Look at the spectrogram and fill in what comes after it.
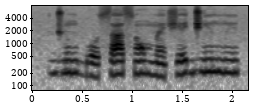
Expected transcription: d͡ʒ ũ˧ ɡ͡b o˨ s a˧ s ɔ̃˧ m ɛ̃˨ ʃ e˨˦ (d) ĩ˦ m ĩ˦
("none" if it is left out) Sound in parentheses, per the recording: d͡ʒ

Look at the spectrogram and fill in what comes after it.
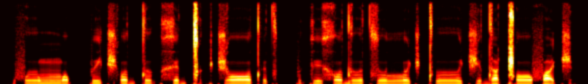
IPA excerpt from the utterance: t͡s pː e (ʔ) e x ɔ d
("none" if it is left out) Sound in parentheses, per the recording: k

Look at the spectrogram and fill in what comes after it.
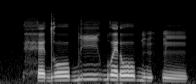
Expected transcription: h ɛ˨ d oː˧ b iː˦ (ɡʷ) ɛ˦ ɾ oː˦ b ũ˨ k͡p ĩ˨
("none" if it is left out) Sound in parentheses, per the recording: ɡʷ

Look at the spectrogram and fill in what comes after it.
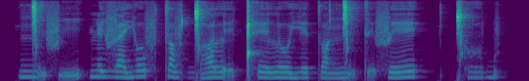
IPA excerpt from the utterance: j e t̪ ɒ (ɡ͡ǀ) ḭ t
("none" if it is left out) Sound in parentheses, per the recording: ŋ͡ǀ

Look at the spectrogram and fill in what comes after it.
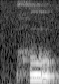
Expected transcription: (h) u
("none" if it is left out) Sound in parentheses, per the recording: h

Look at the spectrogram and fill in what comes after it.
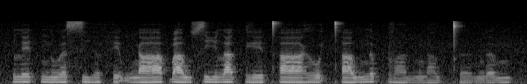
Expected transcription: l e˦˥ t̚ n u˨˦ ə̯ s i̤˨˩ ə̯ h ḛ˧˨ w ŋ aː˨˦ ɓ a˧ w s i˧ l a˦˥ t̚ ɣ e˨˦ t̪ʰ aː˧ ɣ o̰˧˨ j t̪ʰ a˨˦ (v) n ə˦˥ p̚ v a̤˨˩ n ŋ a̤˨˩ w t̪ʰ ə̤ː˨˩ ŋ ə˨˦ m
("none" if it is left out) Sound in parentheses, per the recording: w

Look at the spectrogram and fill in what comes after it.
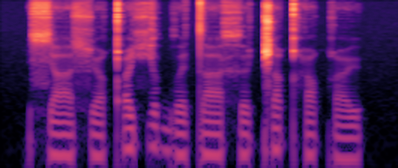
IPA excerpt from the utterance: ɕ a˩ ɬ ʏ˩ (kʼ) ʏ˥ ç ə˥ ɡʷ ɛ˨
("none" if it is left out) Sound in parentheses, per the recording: qʼ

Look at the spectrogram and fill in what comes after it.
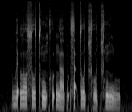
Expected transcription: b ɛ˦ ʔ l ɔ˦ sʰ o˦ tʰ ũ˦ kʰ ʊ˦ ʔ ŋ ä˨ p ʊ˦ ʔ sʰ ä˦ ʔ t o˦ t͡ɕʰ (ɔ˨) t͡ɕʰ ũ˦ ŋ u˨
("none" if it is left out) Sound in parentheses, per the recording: o˨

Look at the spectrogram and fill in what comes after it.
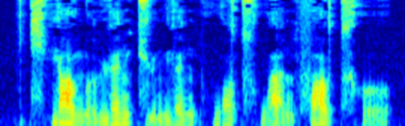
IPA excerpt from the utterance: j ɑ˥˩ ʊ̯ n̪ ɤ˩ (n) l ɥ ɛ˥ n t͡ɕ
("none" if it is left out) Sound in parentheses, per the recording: none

